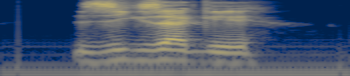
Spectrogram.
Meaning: to zigzag
- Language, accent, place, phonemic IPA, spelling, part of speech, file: French, France, Lyon, /ziɡ.za.ɡe/, zigzaguer, verb, LL-Q150 (fra)-zigzaguer.wav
